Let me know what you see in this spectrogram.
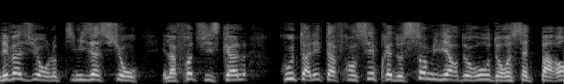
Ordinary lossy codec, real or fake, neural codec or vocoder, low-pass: none; real; none; 7.2 kHz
